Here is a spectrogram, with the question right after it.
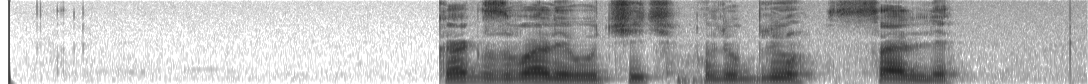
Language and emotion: Russian, neutral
